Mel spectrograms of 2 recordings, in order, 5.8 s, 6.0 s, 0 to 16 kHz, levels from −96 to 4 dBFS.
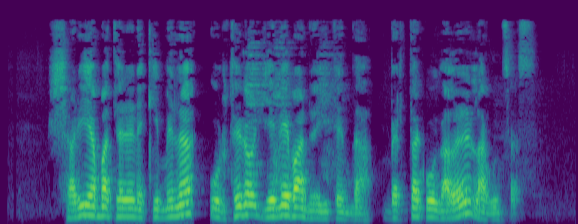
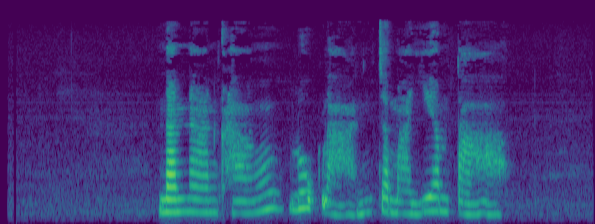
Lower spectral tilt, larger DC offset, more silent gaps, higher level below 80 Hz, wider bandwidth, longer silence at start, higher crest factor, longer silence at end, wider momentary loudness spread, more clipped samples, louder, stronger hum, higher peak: about the same, -6 dB/octave vs -5 dB/octave; neither; neither; first, -66 dBFS vs -84 dBFS; about the same, 11.5 kHz vs 11.5 kHz; second, 0.5 s vs 1.6 s; second, 20 dB vs 28 dB; second, 0.5 s vs 0.9 s; about the same, 15 LU vs 14 LU; neither; first, -21 LUFS vs -30 LUFS; neither; about the same, -2 dBFS vs -4 dBFS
